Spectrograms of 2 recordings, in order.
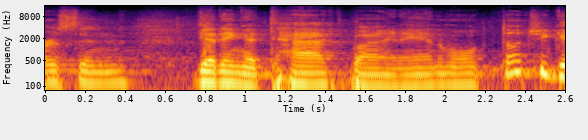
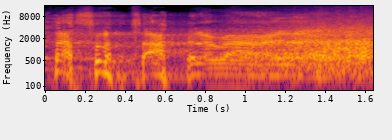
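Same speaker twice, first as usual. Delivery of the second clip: put-on pleased toddler; 7 semitones higher, 7 dB quieter than usual. Toddler delighted by the yelling.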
